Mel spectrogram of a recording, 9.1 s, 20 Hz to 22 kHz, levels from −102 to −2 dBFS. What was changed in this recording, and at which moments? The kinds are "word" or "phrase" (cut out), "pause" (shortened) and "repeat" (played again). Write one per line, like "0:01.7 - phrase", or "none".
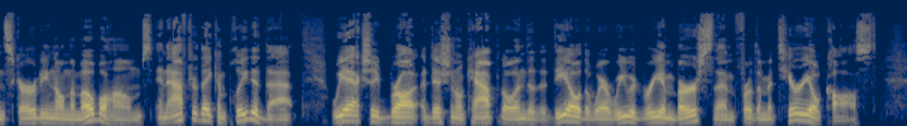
none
